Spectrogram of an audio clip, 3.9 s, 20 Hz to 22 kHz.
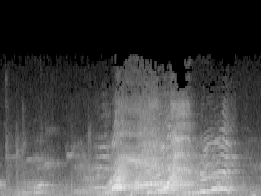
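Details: Japanese macaque troop calling at dusk before closing time at Hamura Zoo, Japan, December 2020; clear rising and falling coo calls swell into a dense chorus of overlapping screams, then tonal coos fade out.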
